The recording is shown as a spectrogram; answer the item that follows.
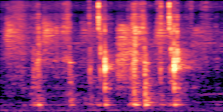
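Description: Light, irregular clicks and taps of metal parts on a mower's freshly reassembled starter assembly being handled, about seven in two seconds.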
